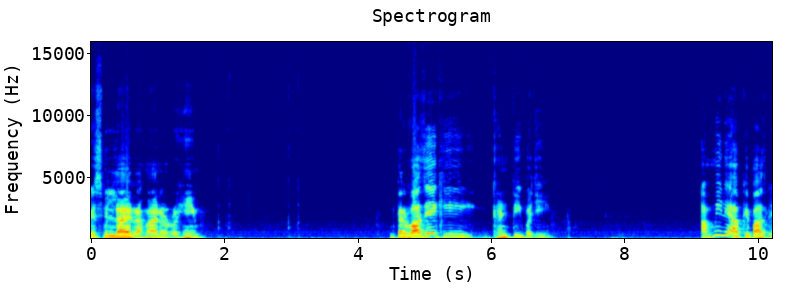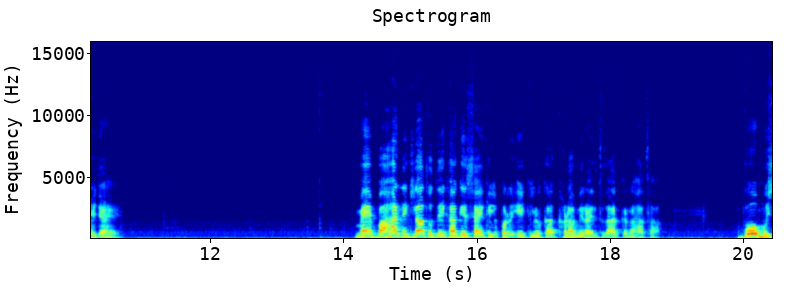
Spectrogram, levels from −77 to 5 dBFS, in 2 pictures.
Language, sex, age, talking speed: Urdu, male, 60-79, 95 wpm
